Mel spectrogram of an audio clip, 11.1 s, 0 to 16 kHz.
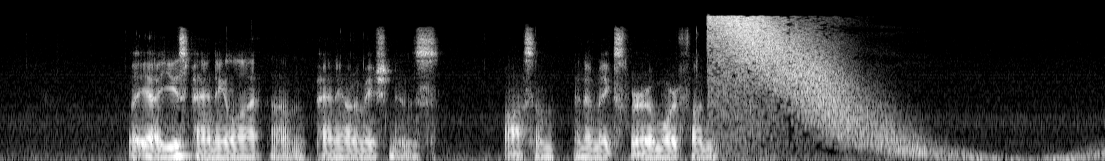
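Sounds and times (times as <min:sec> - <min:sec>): filtered noise sweep: 0:07.0 - 0:11.0.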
